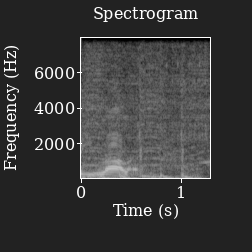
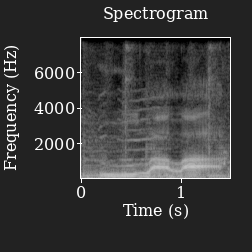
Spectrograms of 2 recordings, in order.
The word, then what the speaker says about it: Ulala: featuring the iconic reporter ulala oh sorry o laa is her name it's spelled UL l a l a hey there Space Cats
